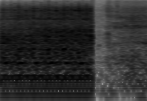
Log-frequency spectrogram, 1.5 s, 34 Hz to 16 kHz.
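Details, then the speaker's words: 68 Bronco with 4BT Cummins diesel, right after fitting new liquid-filled motor mounts: loud clatter with a sharp raspy puff on every firing pulse until shutdown. Exhaust leak at the popped-off downpipe. "well it's kind of hard to tell if it's quieter uh because my down pipe popped off i guess i didn't have it locked on there completely"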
